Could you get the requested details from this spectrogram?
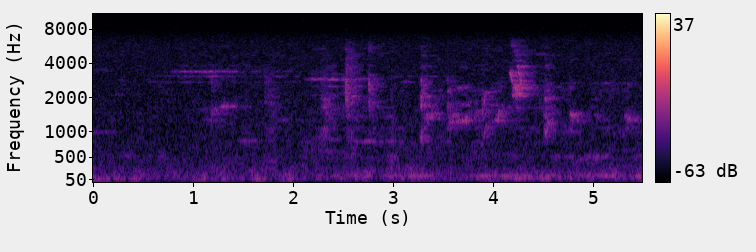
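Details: Pet budgerigars busy playing give scattered chirps and short scratchy notes, rising in density toward the end, over a constant low hum.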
